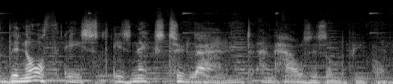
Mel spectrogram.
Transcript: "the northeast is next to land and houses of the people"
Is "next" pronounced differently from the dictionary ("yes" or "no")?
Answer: no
